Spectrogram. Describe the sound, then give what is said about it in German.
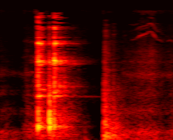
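A plate with an Indian pattern clinks against other dishes as it is lifted out, two quick bright ceramic knocks followed by a softer scrape and rattle, with no talking. “Nehmen wir mal, suche ich mir mal wieder den indischen Teller, weil der so ein indisches Muster hat.”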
